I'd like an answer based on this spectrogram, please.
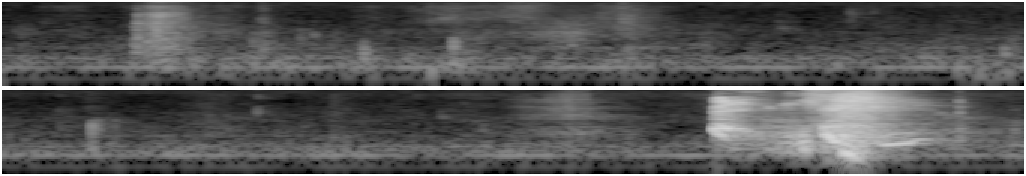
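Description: One loud, explosive sneeze with a sharp intake before it, after a quiet stretch with faint room sounds. An ordinary sneeze.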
